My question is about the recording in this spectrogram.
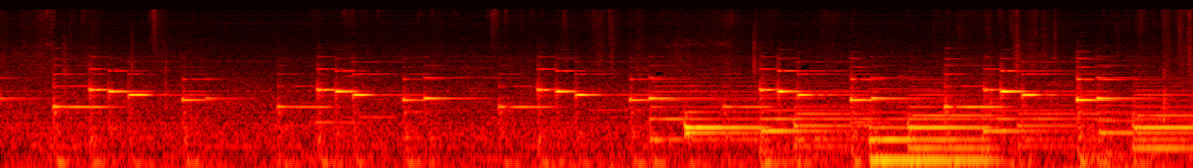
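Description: Background piano music: a repeating melody of short falling notes, with lower held chords coming in about eight seconds in.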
